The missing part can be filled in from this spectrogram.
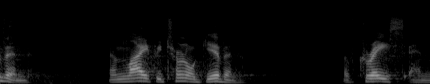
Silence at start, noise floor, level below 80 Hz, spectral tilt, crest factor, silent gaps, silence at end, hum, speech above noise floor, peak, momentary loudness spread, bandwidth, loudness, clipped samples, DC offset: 0 s; -76 dBFS; -80 dBFS; -6 dB/octave; 22 dB; none; 0 s; none; 38 dB; -18 dBFS; 23 LU; 13 kHz; -37 LUFS; under 0.1%; under 0.1%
